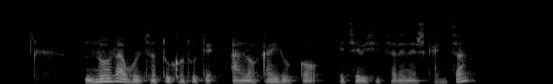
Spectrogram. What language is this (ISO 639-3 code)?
eus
